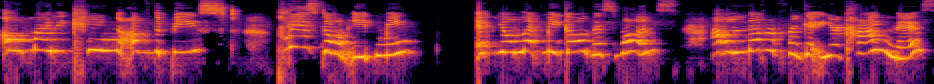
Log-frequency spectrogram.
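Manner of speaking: wee, very high, squeaking mouse voice. Reading a story aloud, the narrator voices the mouse answering the lion in a squeaky wee voice. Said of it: "he squeaked in a wee little voice".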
